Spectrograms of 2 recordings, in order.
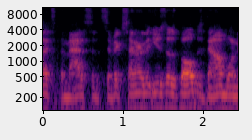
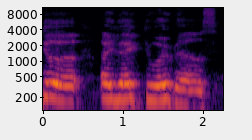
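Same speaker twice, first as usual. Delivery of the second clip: put-on voice sounding as dumb as possible; 6 semitones higher, 6 dB louder than usual. Make Jonas as dumb as possible, saying the only thing he can say, in a dumb Jonas voice. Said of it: "make Jonas as dumb as possible".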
